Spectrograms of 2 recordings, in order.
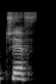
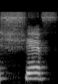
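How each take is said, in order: First: The word begins with a ch sound. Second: The word begins with a sh sound. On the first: The speaker calls it wrong. "बहुत लोग क्या बोलते हैं इसको, चेफ बोलते हैं, जो कि च का साउंड है।" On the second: The speaker calls it right. "ये क्या है, शेफ है, ये वाला एस एच।"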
